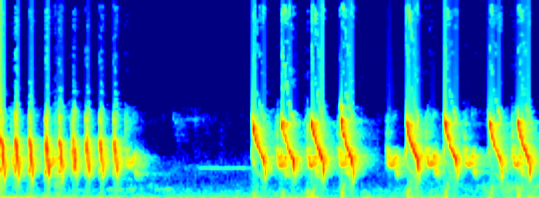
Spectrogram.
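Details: Lure song of a bar-winged prinia in the 'ngebren' style: a fast run of high clipped chips, a short silence, then spaced high downslurred whistled notes with a buzzy tail.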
